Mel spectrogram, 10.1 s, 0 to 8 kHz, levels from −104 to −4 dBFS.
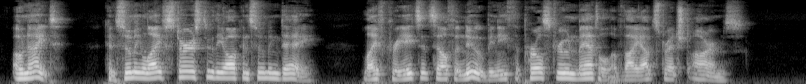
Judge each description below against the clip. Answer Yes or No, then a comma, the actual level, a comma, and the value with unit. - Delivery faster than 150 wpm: No, slow, 135 wpm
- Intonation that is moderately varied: Yes, average, 3.9 semitones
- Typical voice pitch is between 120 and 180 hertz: Yes, low, 135 Hz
